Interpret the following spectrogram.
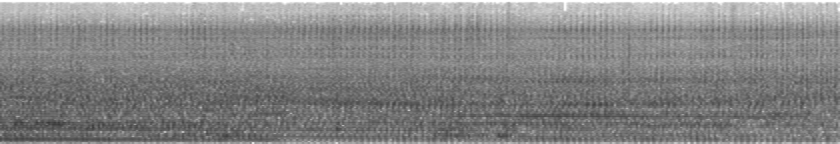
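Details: Earthquake chipper/shredder small engine labouring on thick branches: roar with constant chopping and shredding clatter, no clean recovery; larger limbs went through poorly, owner suspects knives need sharpening, unconfirmed; engine bogging under load.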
